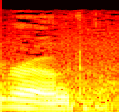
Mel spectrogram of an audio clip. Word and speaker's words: Ward: Road. But it's spelled Ward.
